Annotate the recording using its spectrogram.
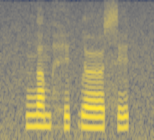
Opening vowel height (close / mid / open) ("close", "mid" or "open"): open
